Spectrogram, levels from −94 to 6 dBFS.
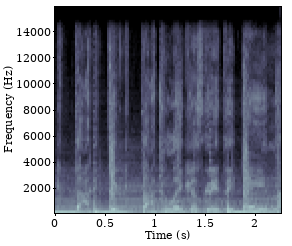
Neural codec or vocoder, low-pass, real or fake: none; 14.4 kHz; real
